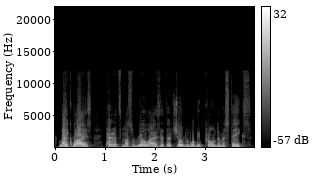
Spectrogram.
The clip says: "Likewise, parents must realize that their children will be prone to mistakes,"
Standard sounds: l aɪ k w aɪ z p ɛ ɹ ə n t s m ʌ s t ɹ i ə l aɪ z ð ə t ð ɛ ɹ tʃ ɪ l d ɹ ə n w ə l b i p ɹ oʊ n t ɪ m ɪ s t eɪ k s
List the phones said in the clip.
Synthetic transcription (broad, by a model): l aɪ k w aɪ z p ɛ ɹ ə n t s m ʌ s t ɹ i ə l aɪ z ð ə t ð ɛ ɹ tʃ ɪ l d ɹ ə n w ə l b i p ɹ oʊ n t ɪ m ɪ s t eɪ k s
